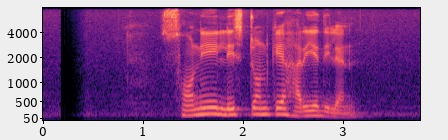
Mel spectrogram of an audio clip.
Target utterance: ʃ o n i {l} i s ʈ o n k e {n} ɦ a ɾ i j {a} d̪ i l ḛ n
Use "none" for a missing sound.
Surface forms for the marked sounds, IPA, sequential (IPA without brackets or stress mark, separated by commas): l, none, e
